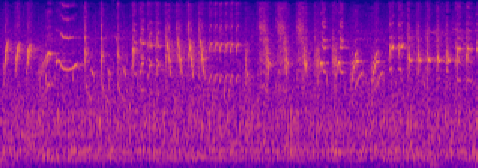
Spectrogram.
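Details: Red siskin (Carduelis cucullata) singing a fast twittering song: rising and falling slurred notes, a buzzy rattle in the middle and chattering trills, continuous and energetic, over faint steady background hiss.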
